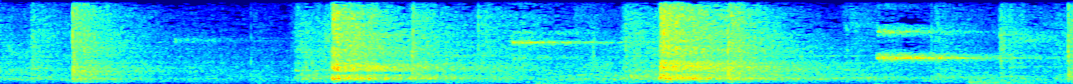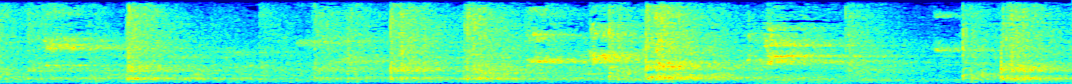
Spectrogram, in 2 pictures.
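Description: Squash rally: the ball cracks off rackets and the court walls, a sharp hit about every second, echoing in the enclosed court. Shoes squeak in short, high chirps on the wooden floor.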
